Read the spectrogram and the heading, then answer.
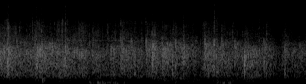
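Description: A crowd claps steadily in a dense, continuous wash of applause, many hands overlapping into a bright, even roar that holds at a fairly loud level throughout.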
